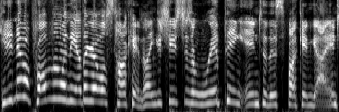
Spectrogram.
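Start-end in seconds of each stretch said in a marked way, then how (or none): 0.0-1.4 put-on girl's Scottish accent, higher. Retelling a gaming clip, quoting a girl: imitating a scottish girl. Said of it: "super Scottish girl".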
